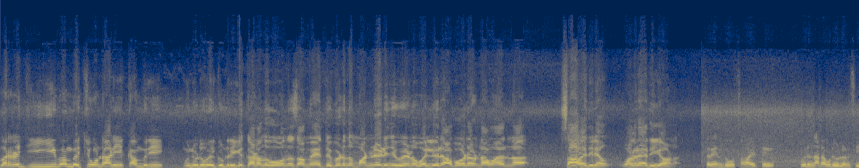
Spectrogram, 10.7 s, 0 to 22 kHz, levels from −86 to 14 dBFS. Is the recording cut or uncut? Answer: cut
